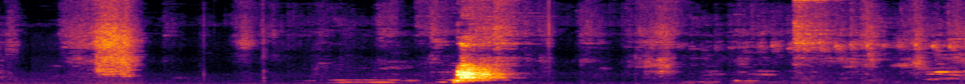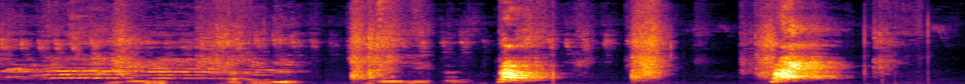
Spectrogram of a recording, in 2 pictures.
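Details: Blue Miniature Pinscher, a rare colour, in Pangasinan: short, harsh barks come singly with long silent gaps, about five in all, while a voice speaks briefly in the middle.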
